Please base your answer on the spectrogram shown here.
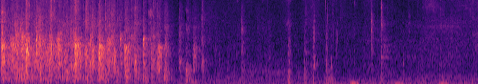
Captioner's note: clapping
